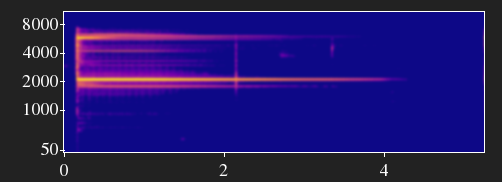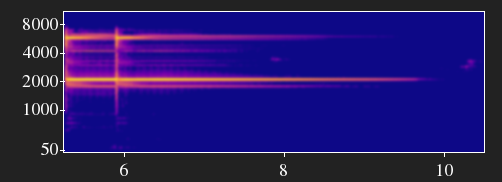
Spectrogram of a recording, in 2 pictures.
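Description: Two iPhone-style notification tones played from a ringtone app. First a single bell-like chime that rings out and fades over about four seconds. Then, about five seconds in, a tone of two quick chimes half a second apart that also fades away.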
